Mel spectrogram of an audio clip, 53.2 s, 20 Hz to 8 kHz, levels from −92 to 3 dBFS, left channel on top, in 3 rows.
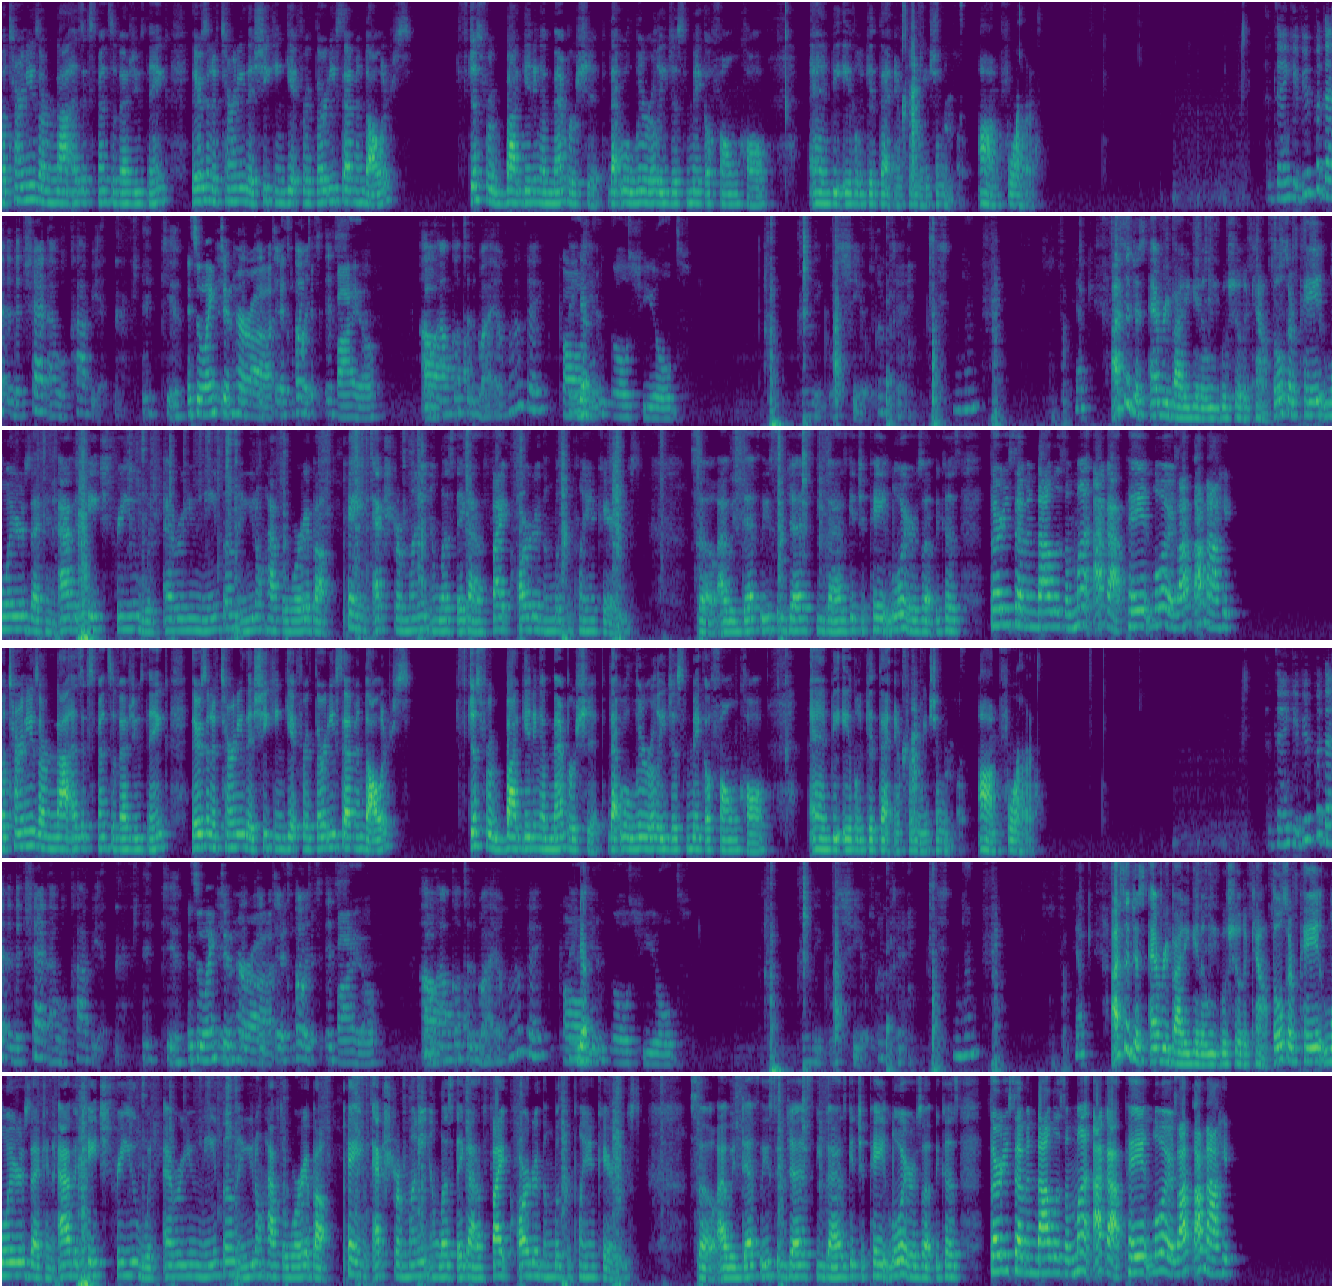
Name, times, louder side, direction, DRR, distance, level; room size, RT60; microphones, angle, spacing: voice 1, 0.0-5.4 6.2-12.6 13.0-13.7 25.4-25.5 30.4-30.7 32.1-32.2 32.5-39.8 40.1-43.8 44.2-51.8, right 5 dB, 50° right, 0.4 m, -30 dB
voice 2, 16.8-20.1 20.6-22.3 23.3-25.0 25.3-25.8 28.4-29.9 30.2-30.3, equal, 35° left, 0.8 m, -44 dB
voice 3, 20.2-21.4 21.7-21.8 22.2-22.7 23.4-23.8 25.2-26.7, left 4 dB, 70° left, 0.5 m, -37 dB
sound 1, 27.9-28.5 28.8-28.9 29.3-29.6 30.1-30.2 30.8-31.0 31.7-35.3 35.6-36.6 36.9-39.3 39.7-40.5 40.8-41.1 41.4-41.8 42.2-42.4 42.9-43.0 43.5-43.8 44.2-44.3 44.7-44.8 45.2-45.4 45.7-46.5, equal, 10° left, 0.6 m, -39 dB
3.0 x 2.1 x 2.4 m
head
